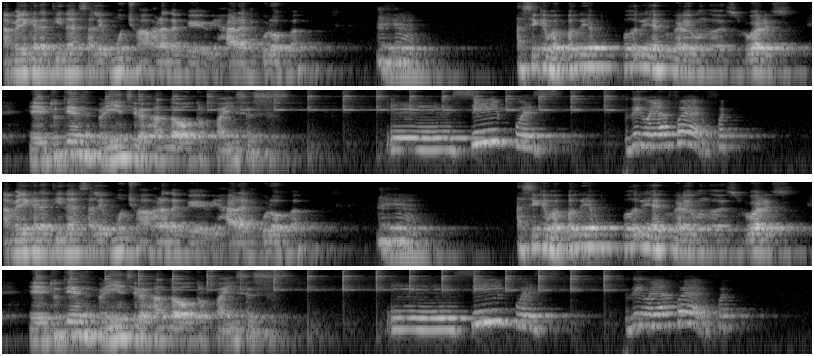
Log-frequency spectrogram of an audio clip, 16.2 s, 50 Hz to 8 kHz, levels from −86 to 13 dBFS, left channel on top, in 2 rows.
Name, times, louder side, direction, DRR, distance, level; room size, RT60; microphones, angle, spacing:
voice 1, 0.0-3.0 3.8-4.0 5.1-7.8 8.4-10.9, equal, 10° left, 1 dB, 0.5 m, -22 dB
voice 2, 3.7-4.1 11.9-13.5 14.3-15.3, left 1 dB, 85° left, 5 dB, 0.6 m, -24 dB
Glass, 8.4-14.3, left 1 dB, 45° right, 0.6 m, -38 dB
6.0 x 2.2 x 2.6 m, 0.77 s
head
